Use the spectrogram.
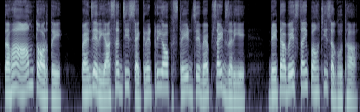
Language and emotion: Sindhi, neutral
